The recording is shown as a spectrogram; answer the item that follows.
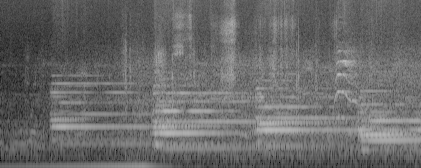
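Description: Bell-like chiming notes, a new ringing note or chord about once a second, each held until the next.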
